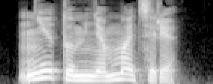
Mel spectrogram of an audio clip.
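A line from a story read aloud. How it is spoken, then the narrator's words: Snapping, cursing ragamuffin. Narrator (Russian): огрызнулся оборванец, добавив несколько крепких словечек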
